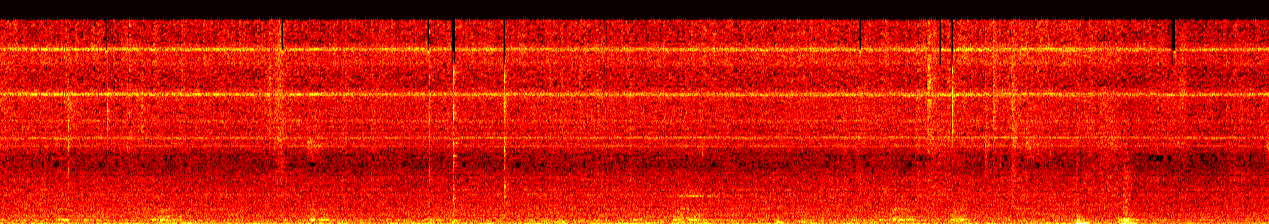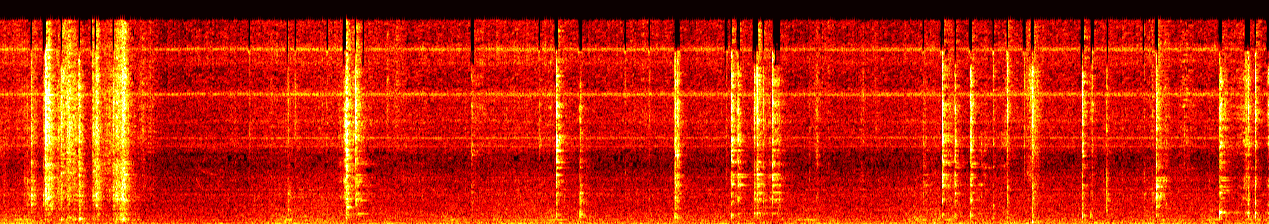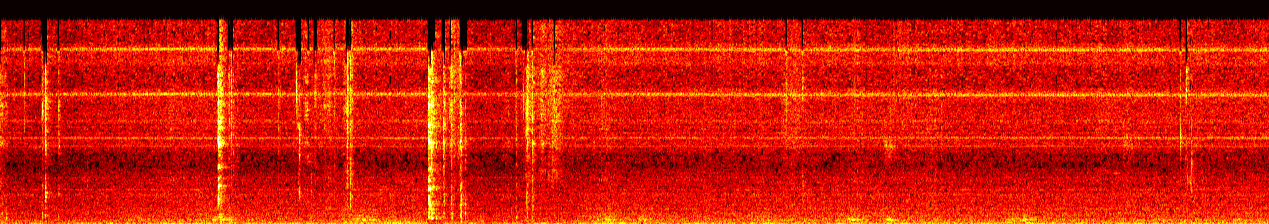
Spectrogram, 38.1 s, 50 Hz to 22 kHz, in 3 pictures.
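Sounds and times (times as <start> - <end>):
steady low hum: 0.0 - 38.0
metal utensils clinking on cookware: 12.8 - 14.2, 16.1 - 16.5, 19.4 - 20.7, 21.9 - 26.0, 29.6 - 31.0.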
